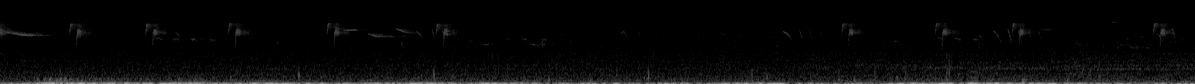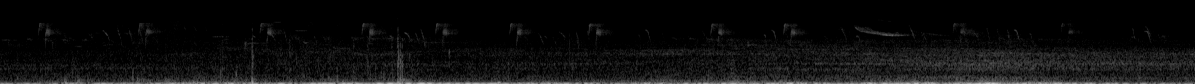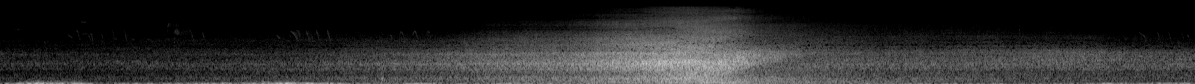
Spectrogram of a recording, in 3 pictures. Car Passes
19.6 35.8

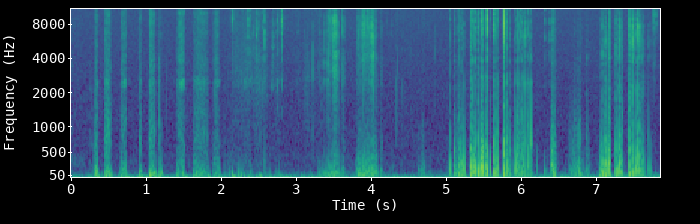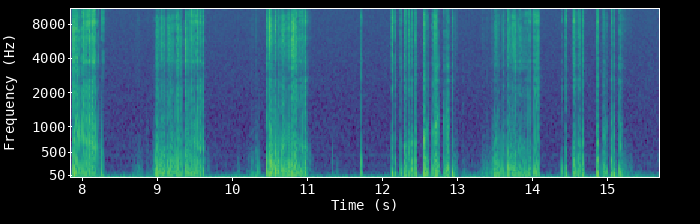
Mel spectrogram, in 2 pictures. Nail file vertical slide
0.4 4.2, 9.0 9.6, 12.2 15.2

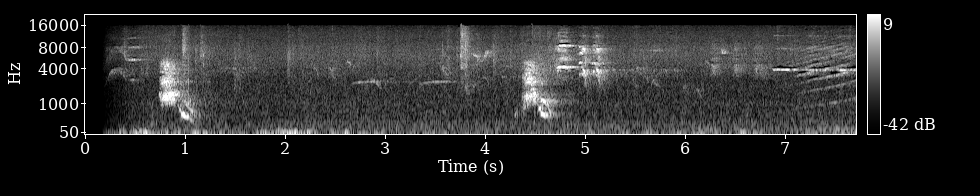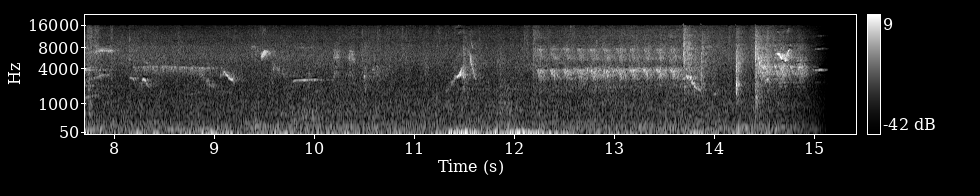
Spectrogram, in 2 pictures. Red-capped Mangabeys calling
0.7 1.4, 4.3 5.3

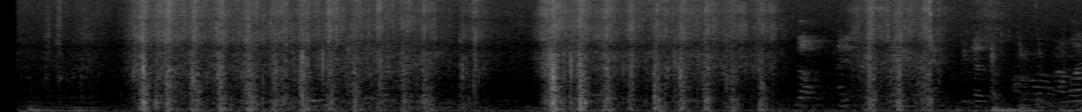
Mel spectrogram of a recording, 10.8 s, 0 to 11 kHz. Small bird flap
1.3 7.8, 8.5 9.4

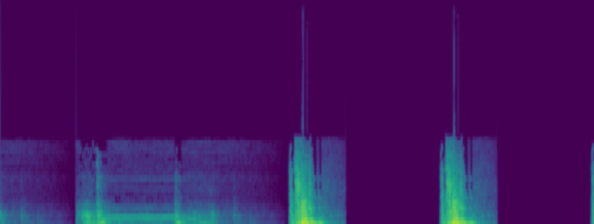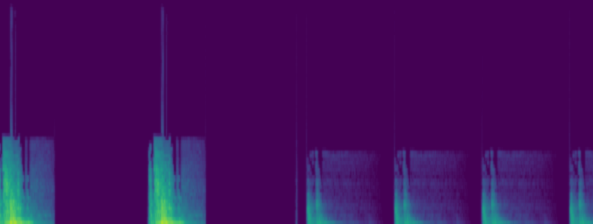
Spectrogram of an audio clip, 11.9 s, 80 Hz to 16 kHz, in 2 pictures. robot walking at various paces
9.0 11.8

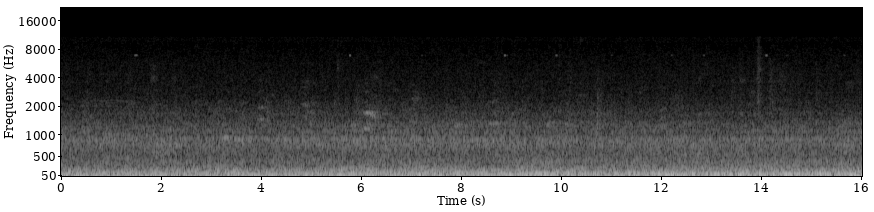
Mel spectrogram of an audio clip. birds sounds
3.9 14.7

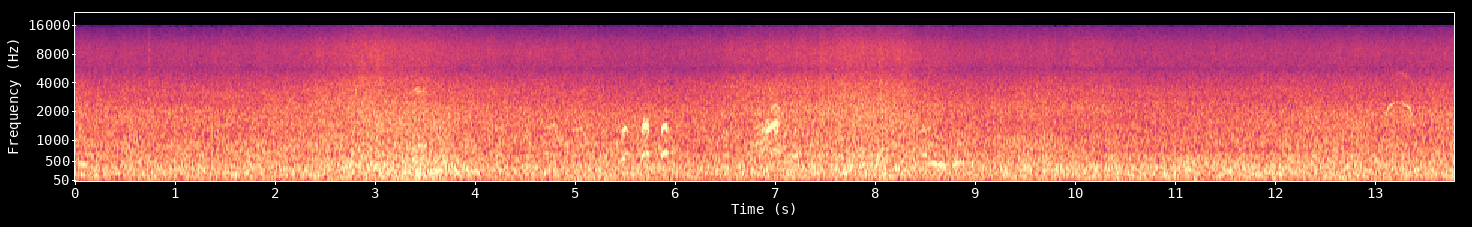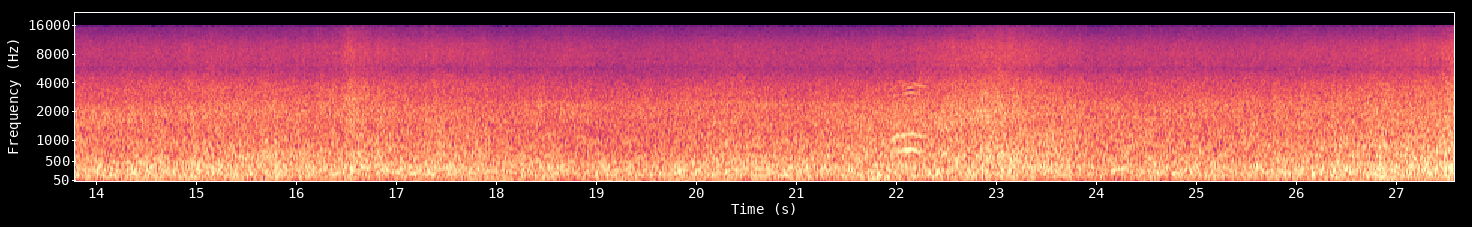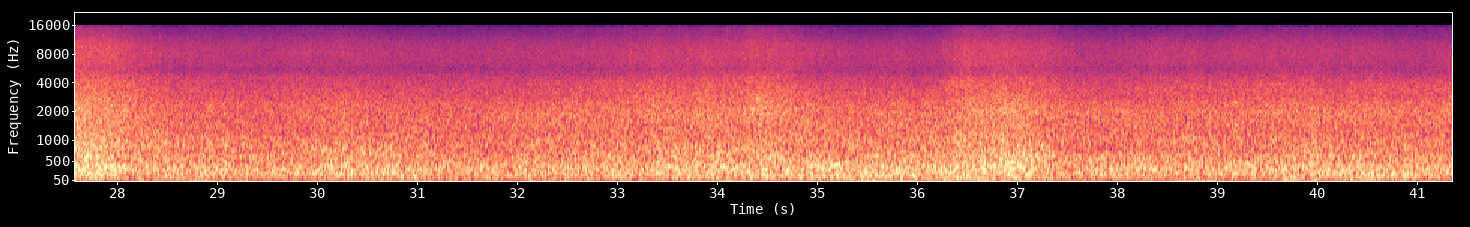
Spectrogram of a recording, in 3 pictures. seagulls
4.6 7.4, 13.0 13.5

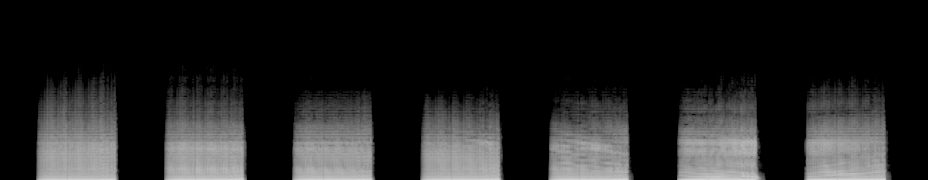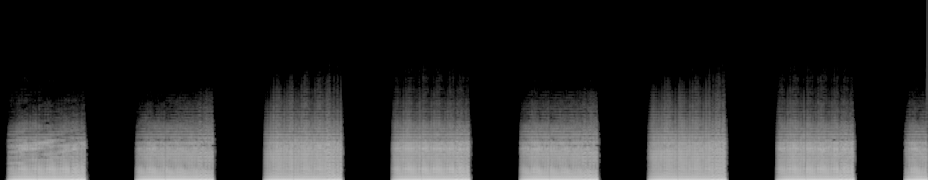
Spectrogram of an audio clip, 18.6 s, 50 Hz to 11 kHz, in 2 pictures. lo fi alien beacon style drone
4.8 8.8

